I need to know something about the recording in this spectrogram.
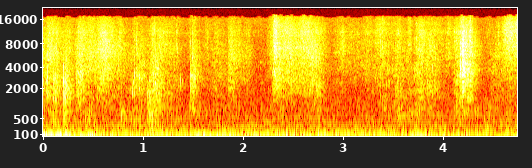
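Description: Soft, irregular rustling of paper pages being shuffled and turned to find the right page of a study, a series of brief crisp swishes over a low background hum, with no one speaking.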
